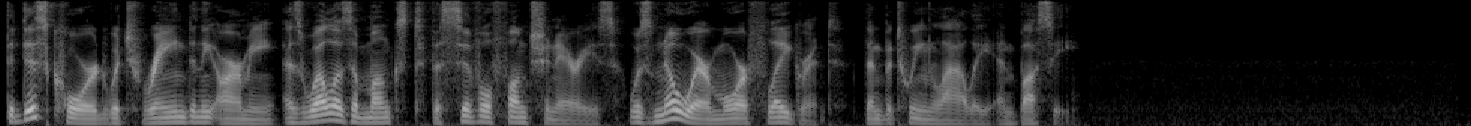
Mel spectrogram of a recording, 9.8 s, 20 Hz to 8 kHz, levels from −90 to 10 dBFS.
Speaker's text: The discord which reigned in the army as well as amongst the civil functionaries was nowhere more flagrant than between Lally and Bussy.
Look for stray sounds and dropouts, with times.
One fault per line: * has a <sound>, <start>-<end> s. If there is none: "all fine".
all fine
